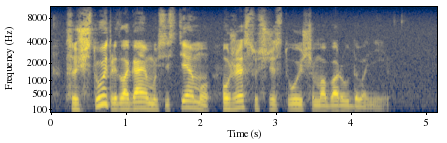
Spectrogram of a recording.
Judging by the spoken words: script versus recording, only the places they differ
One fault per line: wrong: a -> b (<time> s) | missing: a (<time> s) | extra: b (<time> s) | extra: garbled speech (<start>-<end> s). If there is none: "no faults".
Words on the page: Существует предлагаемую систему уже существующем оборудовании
no faults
